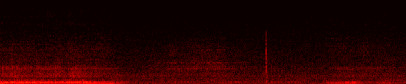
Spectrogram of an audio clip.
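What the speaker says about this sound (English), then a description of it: "his snoring echoed through the house" A young man in deep sleep snores loudly through a house in the early morning. Two rough, rumbling snores stand apart, with a quiet gap between them.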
